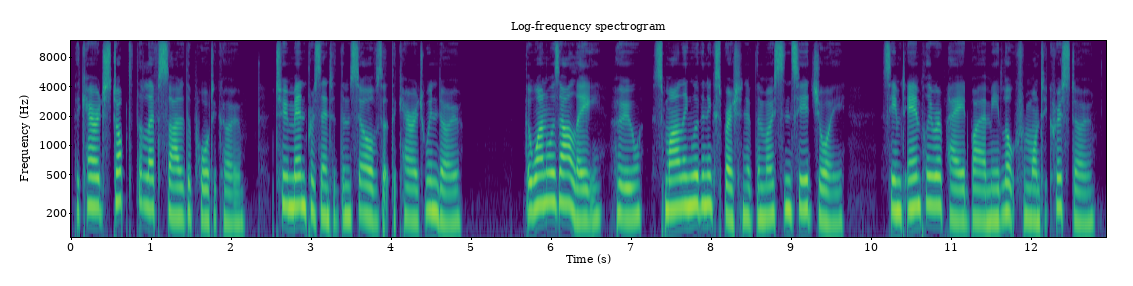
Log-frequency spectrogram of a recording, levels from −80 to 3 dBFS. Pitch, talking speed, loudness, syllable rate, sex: 200 Hz, 195 wpm, -19 LUFS, 6.1 syllables/s, female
